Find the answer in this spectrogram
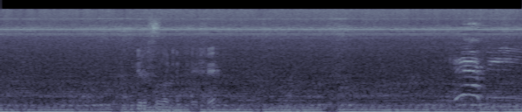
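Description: A loud, steady low rumble, broken by a few brief dips, with faint voices in the background.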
